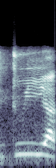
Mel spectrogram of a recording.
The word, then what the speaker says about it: tuyere: इसे टुइया कहते हैं, बट आप ना कहो तो चलेगा. टी कैसे होता है स्पेलिंग?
